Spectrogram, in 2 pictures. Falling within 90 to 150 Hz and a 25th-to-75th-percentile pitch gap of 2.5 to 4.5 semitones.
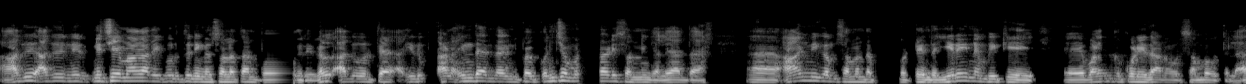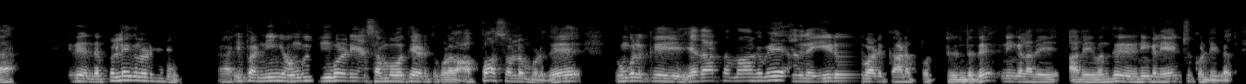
No: low, 135 Hz; average, 5.1 semitones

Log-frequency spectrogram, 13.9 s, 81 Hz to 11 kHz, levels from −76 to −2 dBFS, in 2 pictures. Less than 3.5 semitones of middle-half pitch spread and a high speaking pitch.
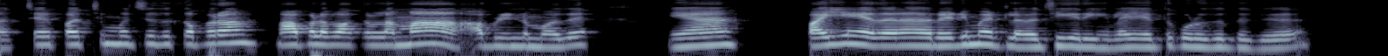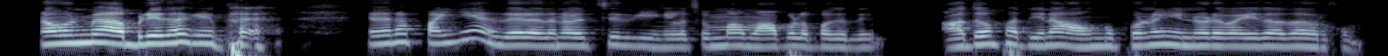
Yes: average, 3.0 semitones; high, 210 Hz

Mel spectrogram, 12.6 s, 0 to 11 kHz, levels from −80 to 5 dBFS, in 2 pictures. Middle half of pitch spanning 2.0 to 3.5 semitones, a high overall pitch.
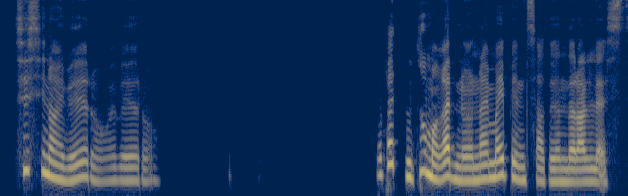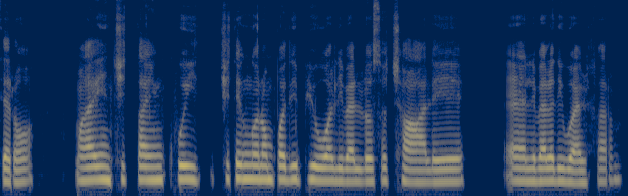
No: narrow, 2.4 semitones; medium, 180 Hz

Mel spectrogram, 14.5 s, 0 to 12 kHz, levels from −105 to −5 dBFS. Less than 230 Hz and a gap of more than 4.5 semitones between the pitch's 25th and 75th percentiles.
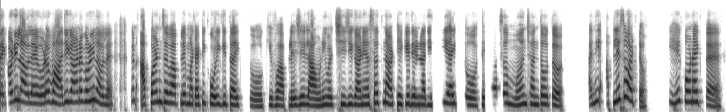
No: very high, 260 Hz; average, 4.9 semitones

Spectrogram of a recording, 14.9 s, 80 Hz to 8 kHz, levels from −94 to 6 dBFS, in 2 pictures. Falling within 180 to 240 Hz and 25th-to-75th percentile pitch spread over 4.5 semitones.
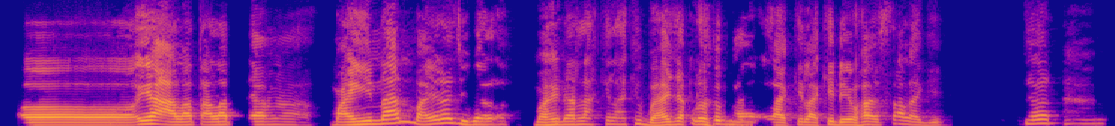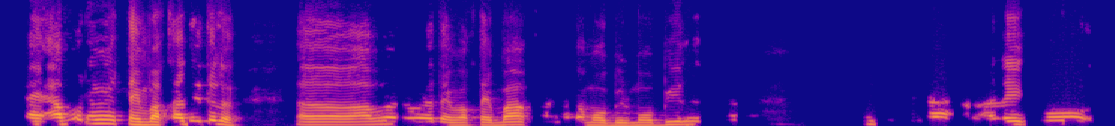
No: medium, 185 Hz; average, 3.4 semitones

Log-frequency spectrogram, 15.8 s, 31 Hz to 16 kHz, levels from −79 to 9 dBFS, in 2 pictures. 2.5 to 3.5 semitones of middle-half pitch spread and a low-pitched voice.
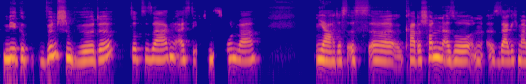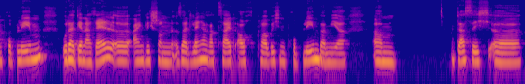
No: average, 2.9 semitones; medium, 180 Hz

